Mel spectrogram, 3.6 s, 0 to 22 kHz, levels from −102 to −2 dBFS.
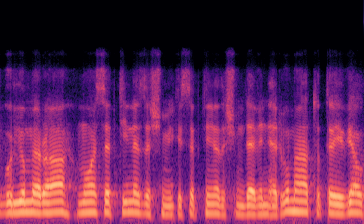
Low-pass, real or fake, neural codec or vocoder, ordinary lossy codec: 7.2 kHz; fake; codec, 16 kHz, 0.8 kbps, ZipCodec; Opus, 24 kbps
